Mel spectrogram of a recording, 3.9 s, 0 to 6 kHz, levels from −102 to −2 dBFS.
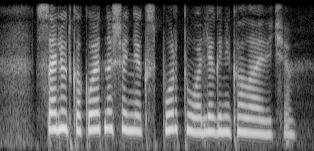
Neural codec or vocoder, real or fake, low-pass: none; real; 5.4 kHz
